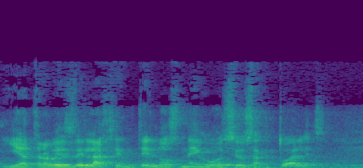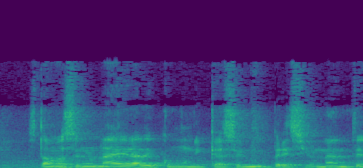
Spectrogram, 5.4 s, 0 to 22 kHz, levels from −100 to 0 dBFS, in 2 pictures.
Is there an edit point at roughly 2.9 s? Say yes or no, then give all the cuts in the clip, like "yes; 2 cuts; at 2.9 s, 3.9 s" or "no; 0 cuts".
no; 0 cuts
